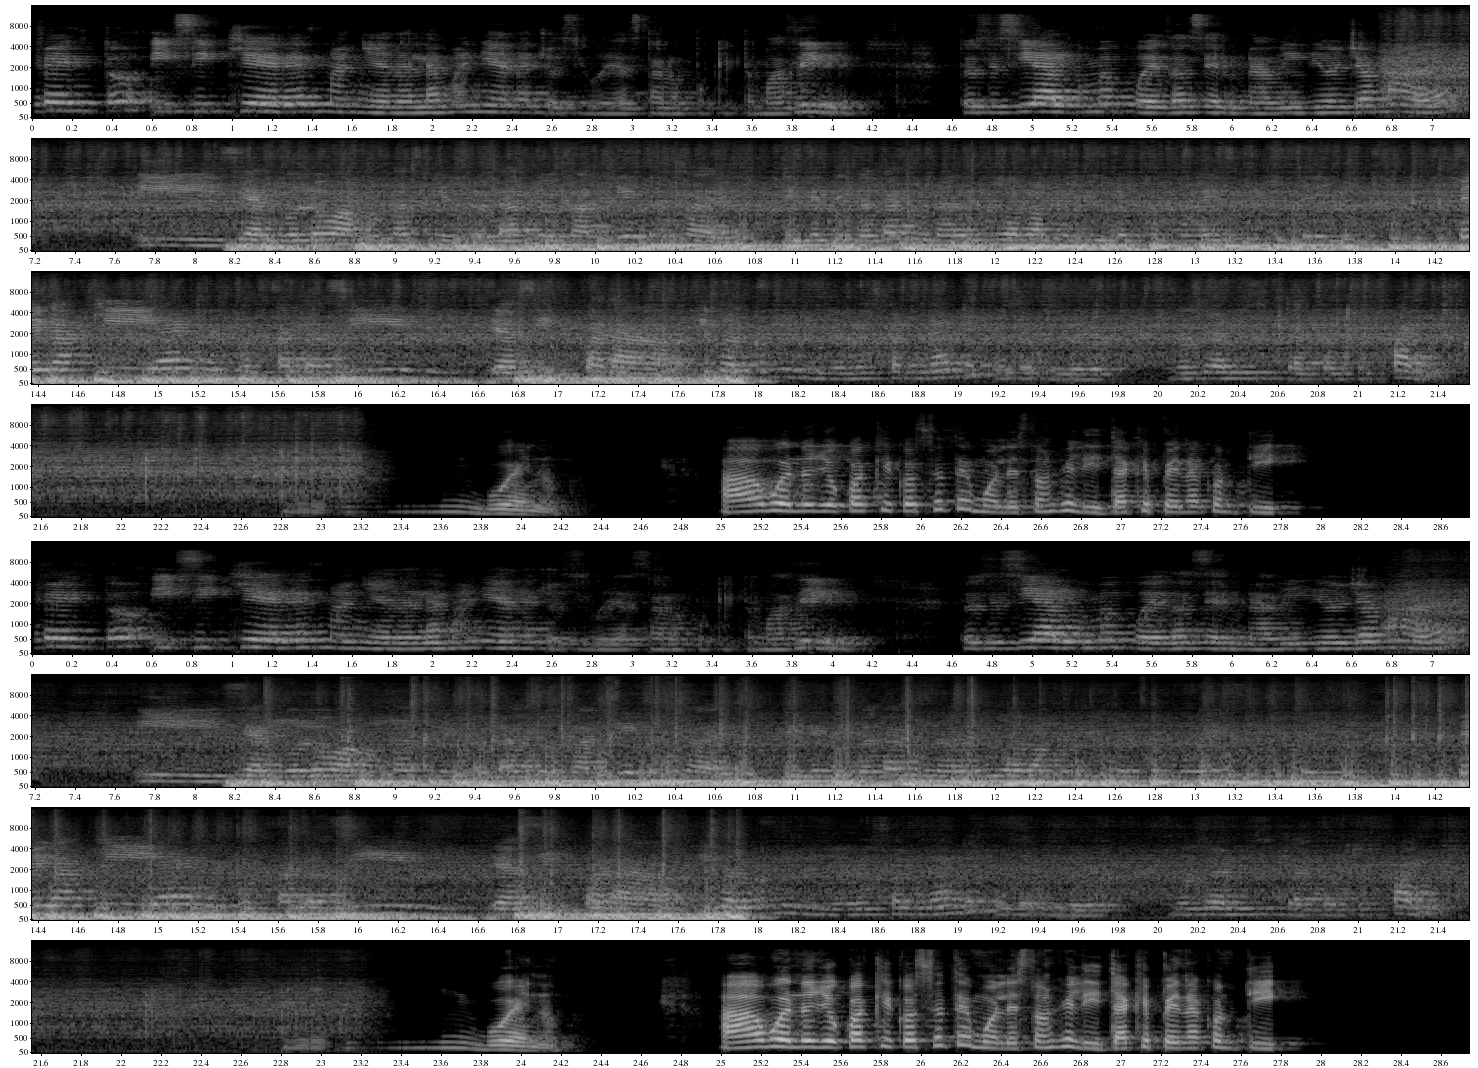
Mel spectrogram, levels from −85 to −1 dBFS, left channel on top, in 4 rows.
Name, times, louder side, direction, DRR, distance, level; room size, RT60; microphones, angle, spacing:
voice 1, 0.0-3.3 3.6-7.4 7.7-13.8 14.3-19.7 20.0-21.5, left 2 dB, 40° left, 4 dB, 7.1 m, -40 dB
sound 1, 6.7-23.2, left 6 dB, 70° left, 4.3 m, -44 dB
sound 2, 8.1-18.0, right 1 dB, 20° right, 1.0 m, -29 dB
voice 2, 23.3-24.2 25.0-27.8, right 5 dB, 80° right, 13 dB, 1.2 m, -32 dB
24.5 x 20.0 x 2.8 m, 0.36 s
head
